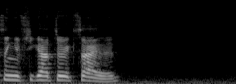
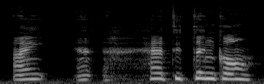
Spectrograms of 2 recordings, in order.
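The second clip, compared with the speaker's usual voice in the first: weak voice; 6 semitones higher than usual. Acted. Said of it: "called out in a weak voice".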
